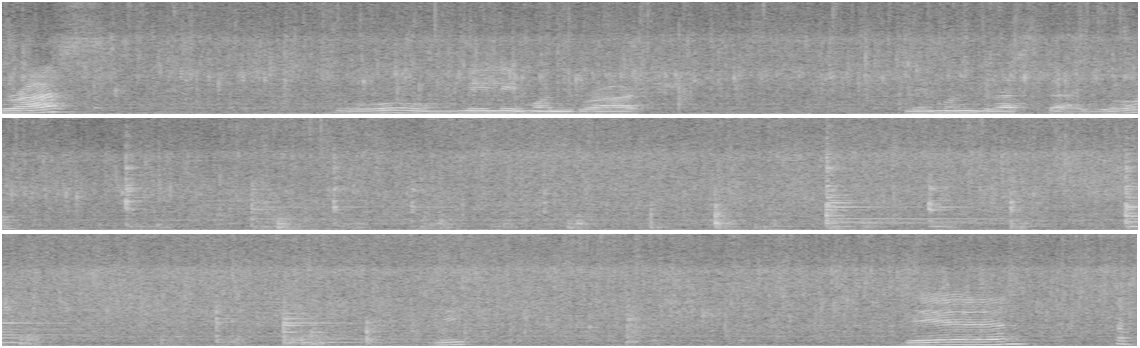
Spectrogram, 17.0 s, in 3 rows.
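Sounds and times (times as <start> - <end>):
vegetables sizzling in hot oil: 0.0 - 17.0
spatula knocking against pot: 6.3 - 14.9.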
